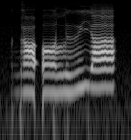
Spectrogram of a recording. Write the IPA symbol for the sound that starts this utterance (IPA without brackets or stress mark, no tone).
ɡ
